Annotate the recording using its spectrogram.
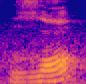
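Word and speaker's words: ظ: সেটা হচ্ছে প্রথমে হচ্ছে জ, এটাকে অনেকে জোয়া বলেন, এটা ভুল, বরং হরফটি হবে জ। আমি যদি জিহ্বার আগা সামনের উপরের দুই দাঁতের আগার সাথে লেগে এইভাবে উচ্চারণ করি, তাহলে দেখবেন অনায়াসে আমার জ হরফটা উচ্চারিত হচ্ছে।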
